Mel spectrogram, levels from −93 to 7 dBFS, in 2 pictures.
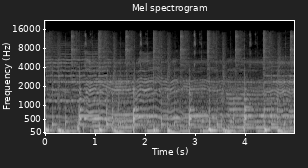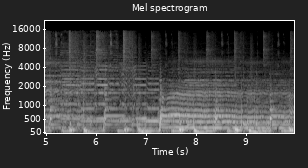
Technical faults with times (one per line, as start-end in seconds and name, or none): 6.80-9.97 de-emphasis applied wrongly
